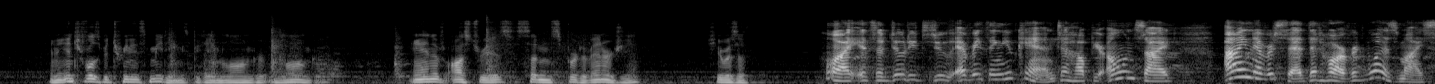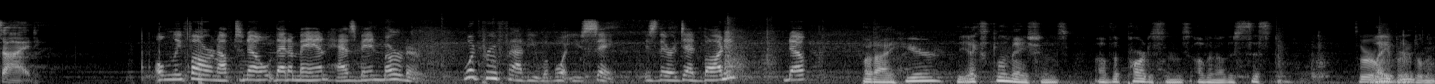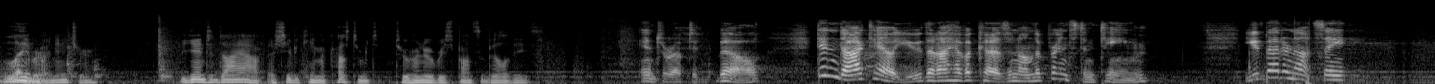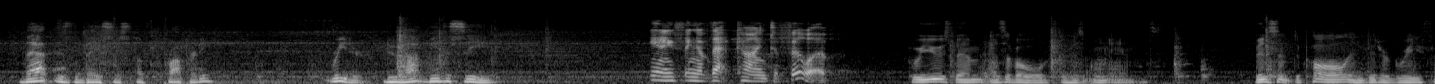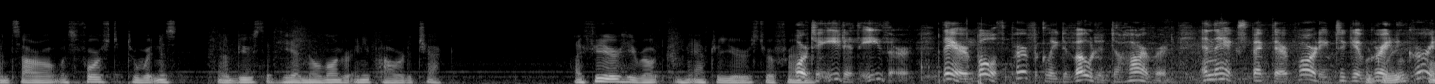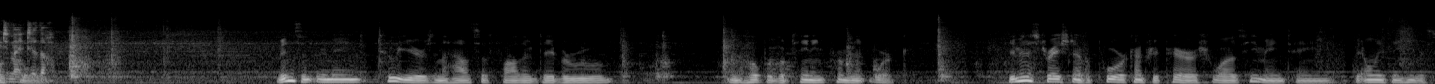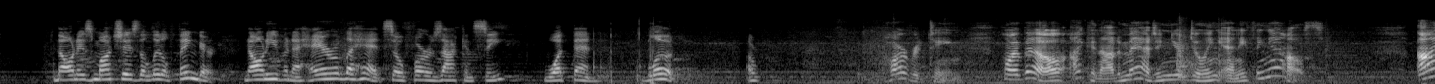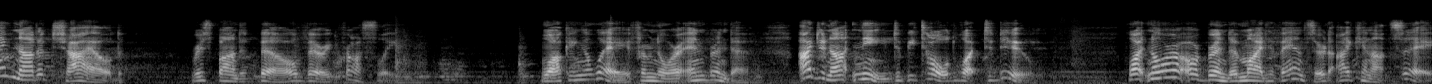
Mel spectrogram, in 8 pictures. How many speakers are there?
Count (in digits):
4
